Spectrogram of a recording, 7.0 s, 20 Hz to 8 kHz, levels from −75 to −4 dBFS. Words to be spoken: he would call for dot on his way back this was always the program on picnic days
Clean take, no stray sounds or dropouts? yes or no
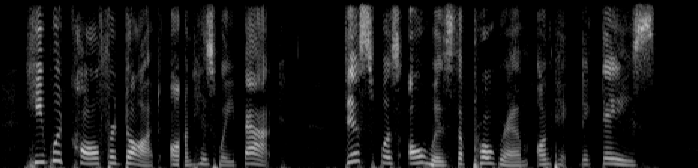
no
